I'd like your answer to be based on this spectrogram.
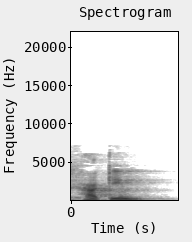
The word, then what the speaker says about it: Jakin: Esa palabra de poder o mantra es Hakin. Se escribe J-A-K-I-N. Sin embargo, se pronuncia en vez de J como una Y. O I sola.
